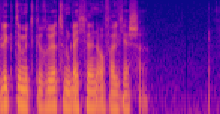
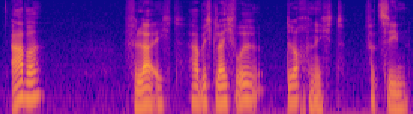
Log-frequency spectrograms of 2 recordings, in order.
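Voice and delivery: half threatening; 2 semitones higher, slower than usual. A narrator's reading. Grushenka warns Aljescha she may not forgive, slowly and darkly. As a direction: let the threat creep in slowly. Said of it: "sprach sie wie drohend".

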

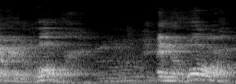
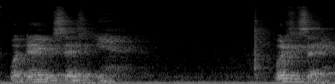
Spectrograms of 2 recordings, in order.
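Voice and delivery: ordinary talk, nothing marked

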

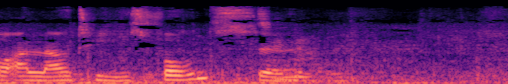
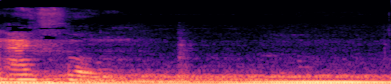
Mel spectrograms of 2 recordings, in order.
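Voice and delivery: deep drawn-out voice; 6 dB louder than usual. Pretend. Playful drawn-out punchline.

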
